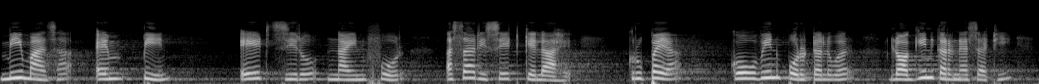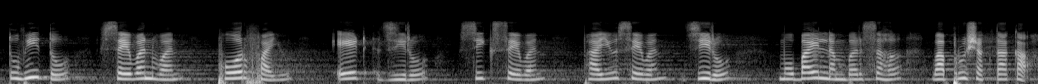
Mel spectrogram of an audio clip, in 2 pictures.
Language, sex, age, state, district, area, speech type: Marathi, female, 30-45, Maharashtra, Buldhana, urban, read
